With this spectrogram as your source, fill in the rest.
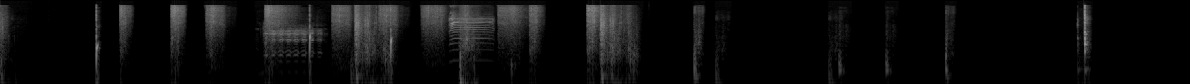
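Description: Soft footsteps patter on grass.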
